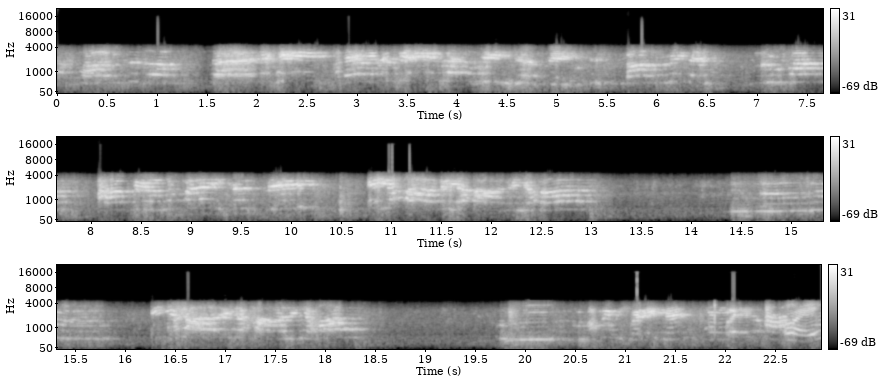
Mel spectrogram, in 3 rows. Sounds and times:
Female singing: 0:00.0 - 0:13.2, 0:14.4 - 0:18.5, 0:19.8 - 0:22.9
Speech: 0:22.5 - 0:22.9.

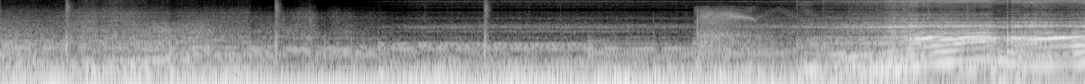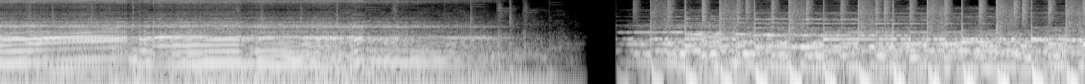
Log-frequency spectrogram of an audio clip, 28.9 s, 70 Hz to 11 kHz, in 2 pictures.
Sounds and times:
Music: 0:00.0 - 0:28.9.

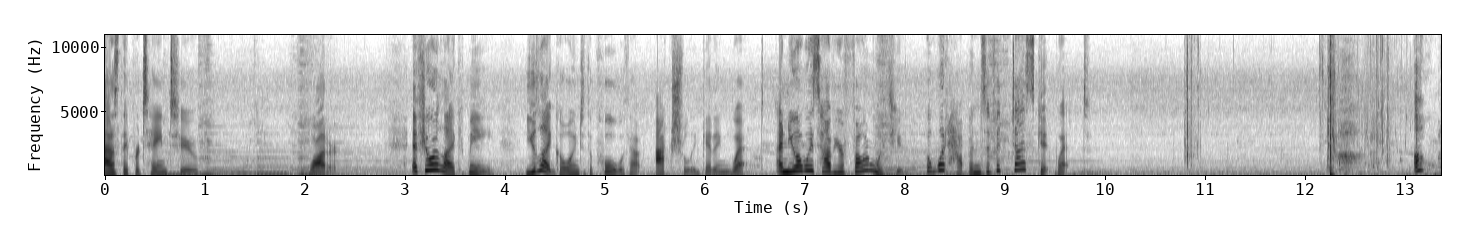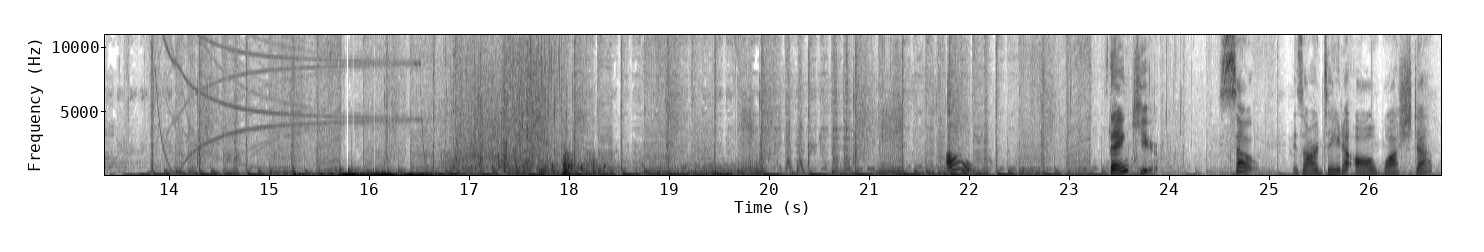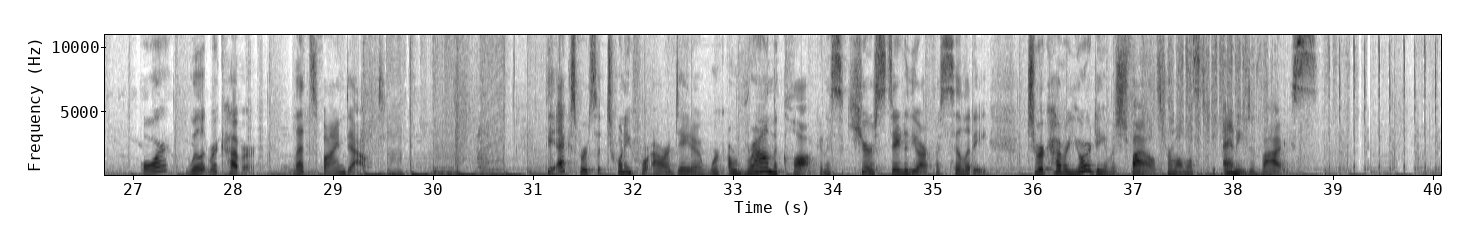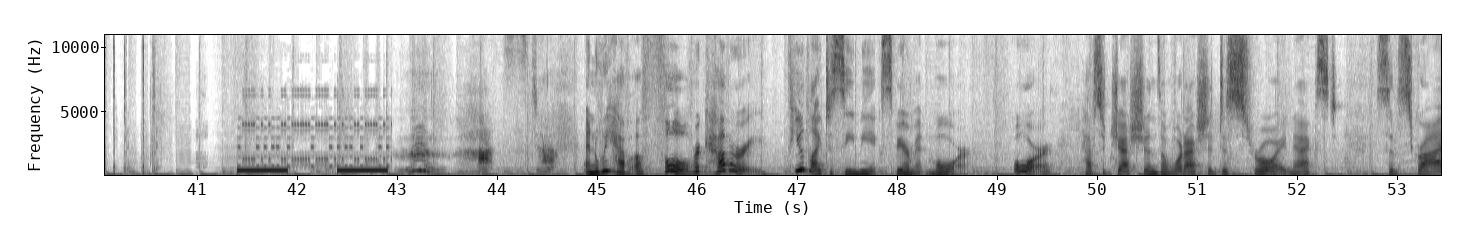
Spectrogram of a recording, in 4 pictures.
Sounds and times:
Speech: 0:00.0 - 0:01.0, 0:02.0 - 0:02.4, 0:03.1 - 0:09.8, 0:21.8 - 0:22.1, 0:23.4 - 0:23.9, 0:24.5 - 0:29.6, 0:31.1 - 0:38.8, 0:43.1 - 0:53.4
Music: 0:00.0 - 0:12.0, 0:13.2 - 0:53.4.

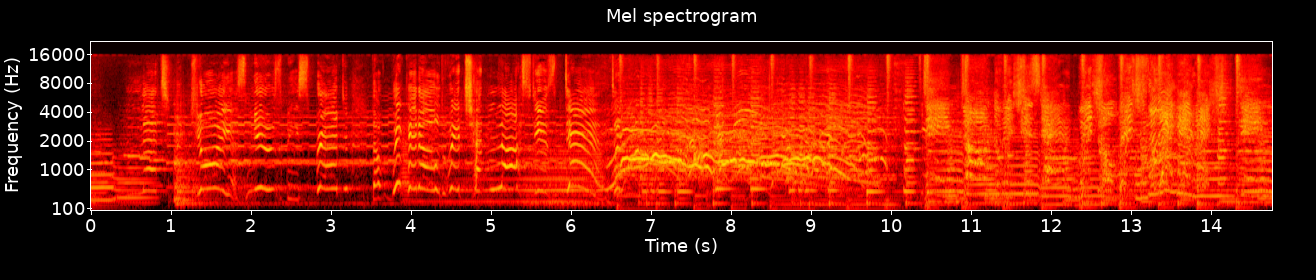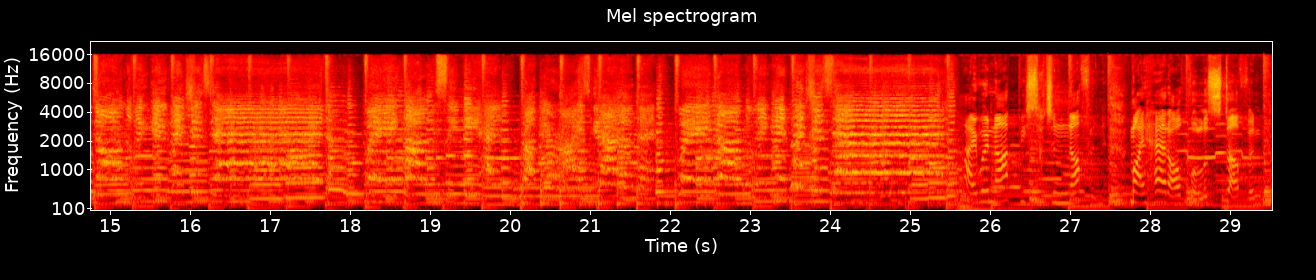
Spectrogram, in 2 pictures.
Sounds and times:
Music: 0:00.0 - 0:29.5.

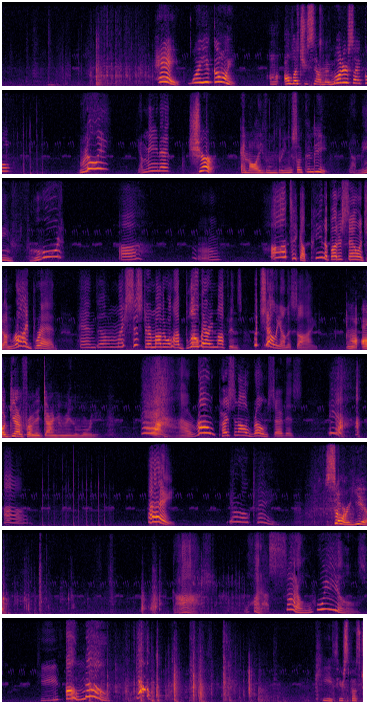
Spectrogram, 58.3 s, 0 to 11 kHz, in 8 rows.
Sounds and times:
Speech: 0:03.1 - 0:04.7, 0:05.4 - 0:07.5, 0:08.8 - 0:15.9, 0:20.0 - 0:28.2, 0:28.8 - 0:31.2, 0:32.0 - 0:35.2, 0:39.4 - 0:40.0, 0:41.0 - 0:42.0, 0:43.0 - 0:43.9, 0:48.7 - 0:51.1, 0:51.9 - 0:54.1, 0:57.4 - 0:58.3.

